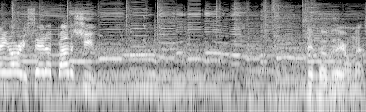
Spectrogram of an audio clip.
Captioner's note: mooing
